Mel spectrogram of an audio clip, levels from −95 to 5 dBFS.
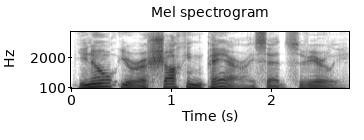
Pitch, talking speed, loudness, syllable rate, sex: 115 Hz, 195 wpm, -17 LUFS, 5.5 syllables/s, male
